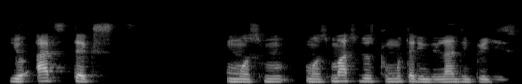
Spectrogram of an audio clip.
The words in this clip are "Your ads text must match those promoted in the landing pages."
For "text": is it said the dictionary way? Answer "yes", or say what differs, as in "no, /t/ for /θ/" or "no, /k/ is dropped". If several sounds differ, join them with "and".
yes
